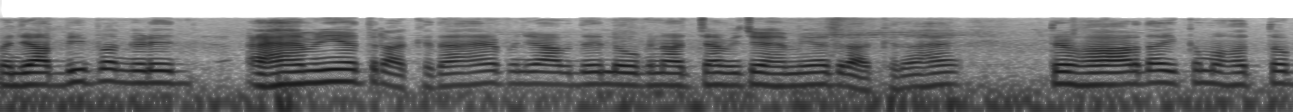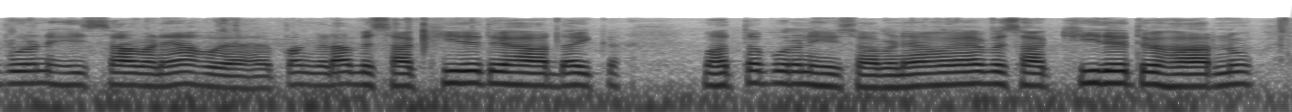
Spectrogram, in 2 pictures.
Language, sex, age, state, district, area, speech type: Punjabi, male, 30-45, Punjab, Kapurthala, urban, spontaneous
